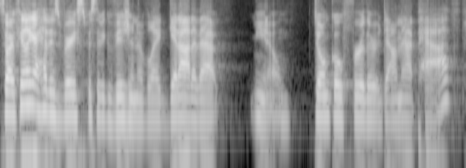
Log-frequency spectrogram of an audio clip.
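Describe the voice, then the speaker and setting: In an American accent, a woman speaks in an ordinary speaking voice at a fairly quick pace, her pitch fairly low with ordinary variation, on a very clean recording with a silent background. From New York City. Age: 30s. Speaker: podcast guest. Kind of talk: casual chat.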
